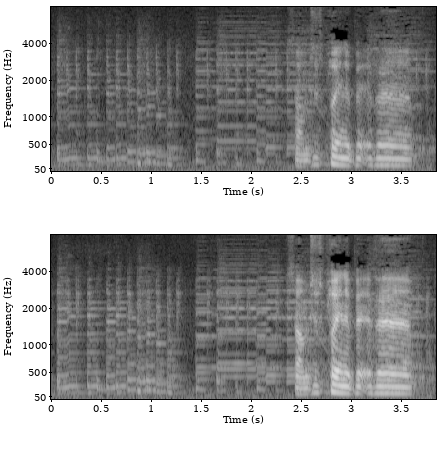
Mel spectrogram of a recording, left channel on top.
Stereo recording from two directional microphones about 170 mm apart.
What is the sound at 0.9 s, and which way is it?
Music, 5° left (ahead or behind).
